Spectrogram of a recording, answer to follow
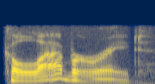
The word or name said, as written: collaborate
